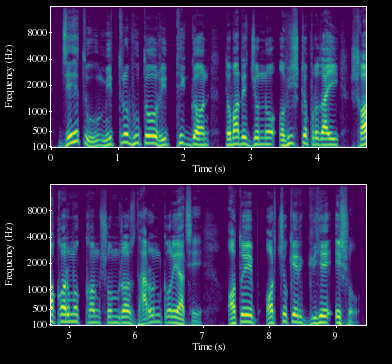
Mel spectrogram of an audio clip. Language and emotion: Bengali, neutral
